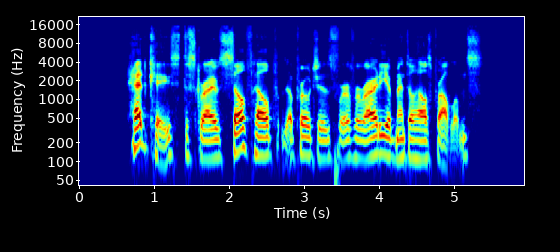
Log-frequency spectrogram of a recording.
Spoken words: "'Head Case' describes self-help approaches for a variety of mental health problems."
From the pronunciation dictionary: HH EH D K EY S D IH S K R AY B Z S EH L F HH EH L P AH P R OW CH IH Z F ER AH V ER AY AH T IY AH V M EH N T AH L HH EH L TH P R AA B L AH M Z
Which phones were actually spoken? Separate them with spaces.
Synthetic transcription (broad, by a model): HH EH D K EY S D IH S K R AY B Z S EH L F HH EH L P AH P R OW CH IH Z F ER AH V ER AY AH T IY AH V M EH N T L HH EH L TH P R AA B L AH M Z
